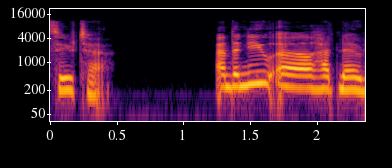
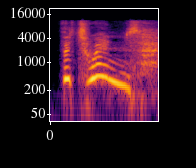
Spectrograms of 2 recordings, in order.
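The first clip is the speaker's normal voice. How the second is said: The twins! exclaimed high, falling hard on twins; The twins! burst out in relieved recognition; breathless exclamation; 12 semitones higher than usual. Acted. Kathleen reaching Devon's side, calling out The twins! high. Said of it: "Kathleen said breathlessly".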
